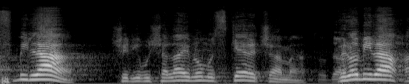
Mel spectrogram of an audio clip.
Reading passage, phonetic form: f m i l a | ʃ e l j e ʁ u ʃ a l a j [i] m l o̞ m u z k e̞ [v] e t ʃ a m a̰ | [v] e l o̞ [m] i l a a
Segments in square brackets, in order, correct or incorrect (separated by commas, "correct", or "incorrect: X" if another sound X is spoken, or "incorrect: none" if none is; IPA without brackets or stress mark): correct, incorrect: ʁ, correct, correct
